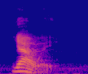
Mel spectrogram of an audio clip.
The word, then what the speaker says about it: Yahweh: So I'm sure if you've been tuning in and watching us, you will have heard that we pronounce the Tetragrammaton, his holy name, Yahweh.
